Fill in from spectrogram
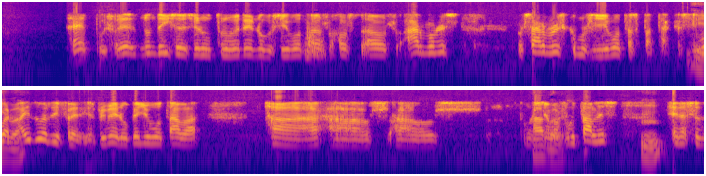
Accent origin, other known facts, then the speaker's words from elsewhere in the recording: A Maía, Galicia, Spain; os sabores da miña infancia na Maía, ao lado de Santiago.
